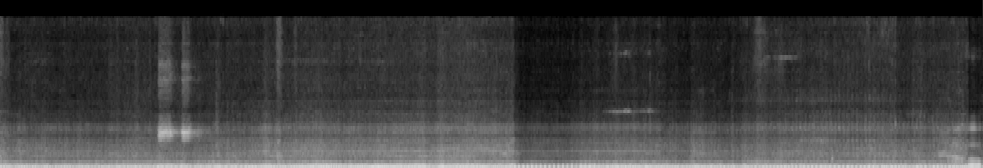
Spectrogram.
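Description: Motorcycle engine running while riding in traffic, its pitch rising midway as it accelerates, with wind noise on the microphone. A short horn toot sounds about two seconds in.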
